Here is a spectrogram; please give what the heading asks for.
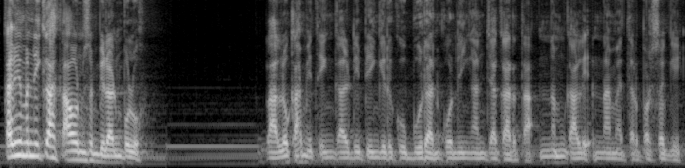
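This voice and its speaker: A man's voice: deep voice, lively intonation, fast talker, a bit bright, faint music behind. A middle-aged man with a voice, preaching a sermon in a church, telling stories and jokes and acting out the quoted voices. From Java. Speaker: pastor. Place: large church hall.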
